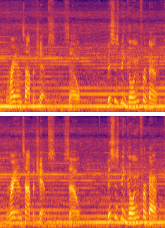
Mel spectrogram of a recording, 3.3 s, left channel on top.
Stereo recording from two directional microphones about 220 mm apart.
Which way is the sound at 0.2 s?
15° right (ahead or behind).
